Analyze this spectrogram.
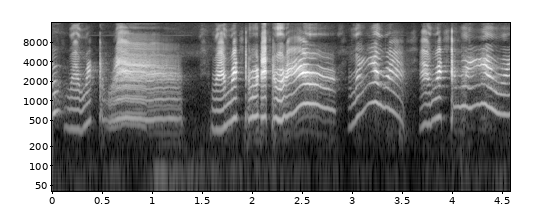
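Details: Talking Indian ringneck parakeet, described as in a happy mood and sunning itself, strings together rich, nasal, speech-like syllables in a quick run, some drawn out and others arching up and down in pitch.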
